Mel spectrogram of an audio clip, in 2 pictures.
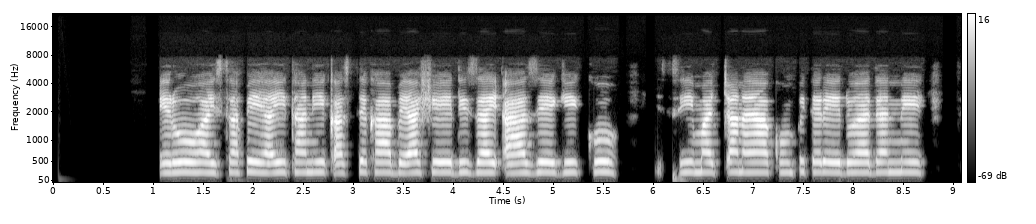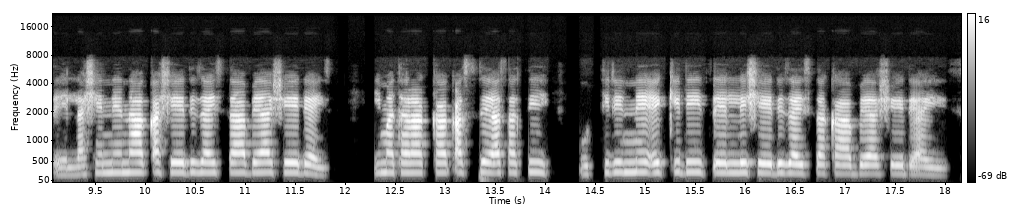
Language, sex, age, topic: Gamo, female, 18-24, government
